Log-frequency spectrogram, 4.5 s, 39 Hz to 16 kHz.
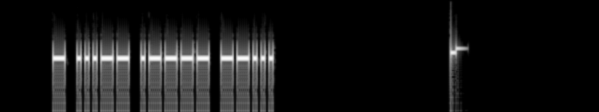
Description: Morse code, heard as a keyed tone, about 40 wpm, 700 Hz. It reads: T317
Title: Numbers - Contest Style - 4-Digit 40wpm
